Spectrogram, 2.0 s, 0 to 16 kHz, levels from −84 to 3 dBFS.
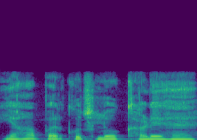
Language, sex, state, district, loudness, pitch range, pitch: Hindi, male, Jharkhand, Palamu, -19 LUFS, 155-170 Hz, 165 Hz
